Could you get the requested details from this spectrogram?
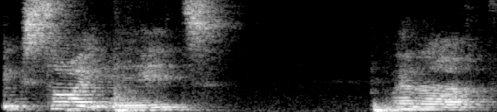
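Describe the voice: A woman with a fairly low pitch and a fairly bright tone speaks amid strong room echo.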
